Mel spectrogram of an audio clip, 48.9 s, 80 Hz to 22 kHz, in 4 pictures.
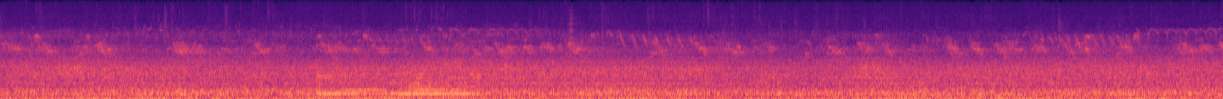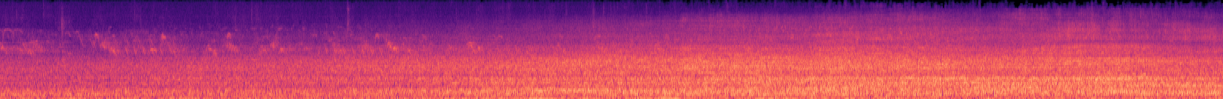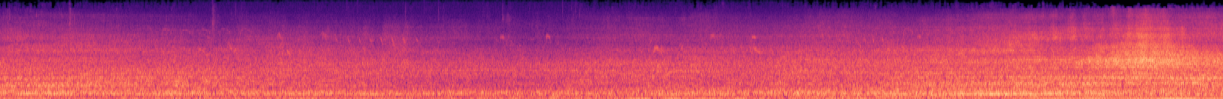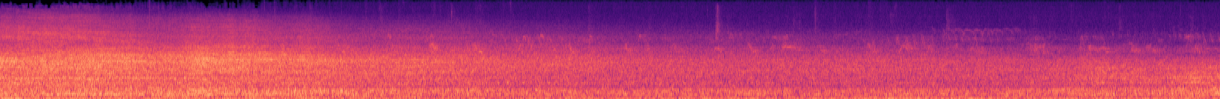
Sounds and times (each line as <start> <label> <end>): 0.0 rain 48.8
2.9 Dawn Chorus 6.8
